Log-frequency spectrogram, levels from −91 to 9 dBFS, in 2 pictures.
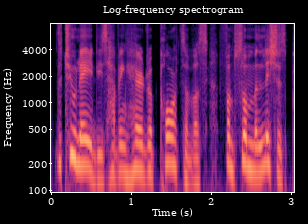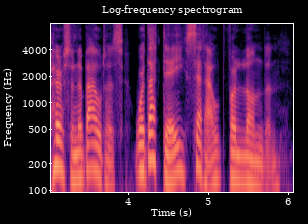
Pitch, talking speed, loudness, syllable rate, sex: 150 Hz, 210 wpm, -19 LUFS, 5.4 syllables/s, male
